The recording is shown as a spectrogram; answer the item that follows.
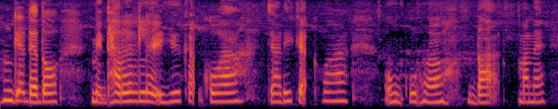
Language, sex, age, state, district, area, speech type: Santali, female, 30-45, West Bengal, Bankura, rural, spontaneous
